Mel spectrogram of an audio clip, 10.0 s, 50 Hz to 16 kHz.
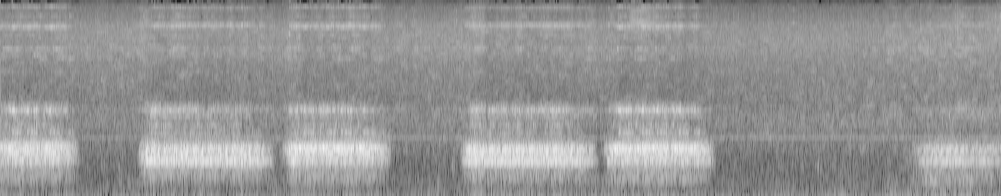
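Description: Even breaths heard through a stethoscope, inspiration and expiration of equal length with a brief gap, about 16 a minute: normal bronchovesicular breath sounds.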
